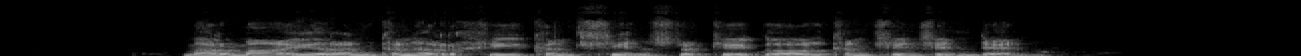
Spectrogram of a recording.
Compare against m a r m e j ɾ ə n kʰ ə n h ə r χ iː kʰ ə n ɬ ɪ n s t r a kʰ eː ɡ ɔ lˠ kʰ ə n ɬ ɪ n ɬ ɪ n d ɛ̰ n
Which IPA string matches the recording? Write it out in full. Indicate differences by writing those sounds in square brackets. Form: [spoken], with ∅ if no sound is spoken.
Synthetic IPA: m a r m [a] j ɾ ə n kʰ ə n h ə r χ [i] kʰ ə n ɬ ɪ n s t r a [tʰ] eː ɡ ɔ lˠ kʰ ə n ɬ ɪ n ɬ ɪ n d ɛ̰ n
